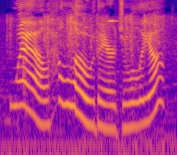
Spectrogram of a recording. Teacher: notice the emphasis on hello which shows that did not expect to see julia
